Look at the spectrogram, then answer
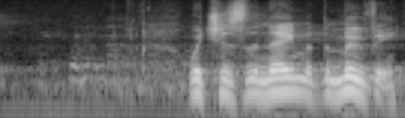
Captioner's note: laughter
